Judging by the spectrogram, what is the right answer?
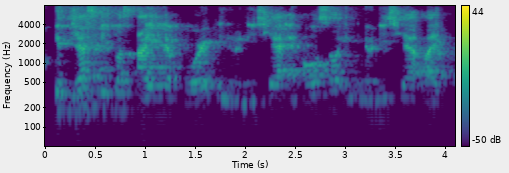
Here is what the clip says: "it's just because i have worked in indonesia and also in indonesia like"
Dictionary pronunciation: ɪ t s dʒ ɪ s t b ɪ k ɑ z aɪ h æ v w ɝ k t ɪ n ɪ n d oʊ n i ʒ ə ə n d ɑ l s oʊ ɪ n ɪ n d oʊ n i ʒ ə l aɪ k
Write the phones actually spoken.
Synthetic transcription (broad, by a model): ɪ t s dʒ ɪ s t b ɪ k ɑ s aɪ h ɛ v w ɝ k ɪ n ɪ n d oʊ n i ʃ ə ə n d ɑ l s oʊ ɪ n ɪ n d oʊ n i ʃ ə l aɪ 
